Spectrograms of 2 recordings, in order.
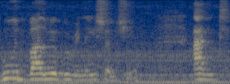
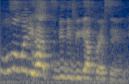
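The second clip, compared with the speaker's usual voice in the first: quick, louder throwaway line; rushed quip; 4 semitones higher, 8 dB louder, much faster than usual. Retold or imitated. Vlogger joking to friend, rushed and louder. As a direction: rattle it off fast.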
